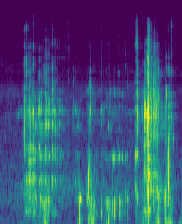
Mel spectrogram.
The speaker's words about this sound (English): Ah, it's a great, great glass of water. I actually put a little lemonade in the top. That added a lot of, a lot of zing to the to the glass. Now the reason I give you the absolutely annoying sounds of me drinking water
